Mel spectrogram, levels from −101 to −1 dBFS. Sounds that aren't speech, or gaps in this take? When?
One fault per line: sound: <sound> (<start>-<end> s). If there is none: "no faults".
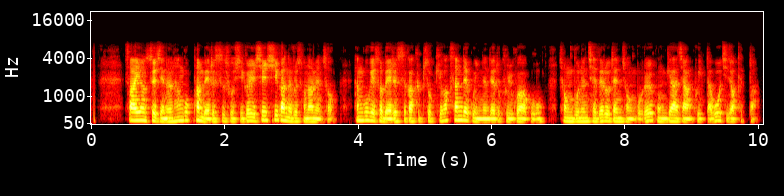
no faults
